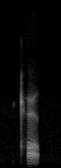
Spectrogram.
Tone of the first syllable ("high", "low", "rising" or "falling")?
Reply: falling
